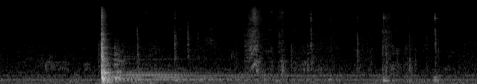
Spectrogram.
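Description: A guitar is bumped and its strings ring out, slowly fading.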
